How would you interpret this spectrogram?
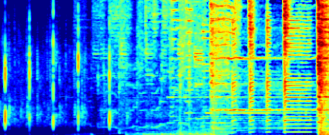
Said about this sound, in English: Let's give a hand clap to God, man.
